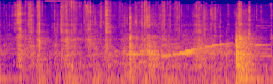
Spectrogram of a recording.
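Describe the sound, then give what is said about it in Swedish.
Crisp, crackling crunches from biting into a chanterelle sandwich, a steady run of sharp irregular snaps at moderate loudness with a stronger crunch near the end, and no talking. “Ni hör vad det knastrar här.”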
